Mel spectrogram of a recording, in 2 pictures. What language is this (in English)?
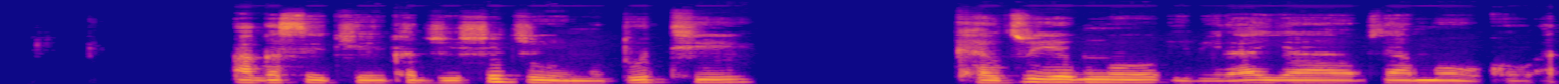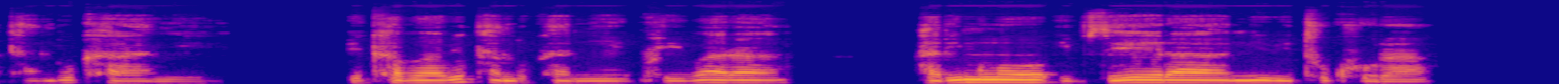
Rundi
